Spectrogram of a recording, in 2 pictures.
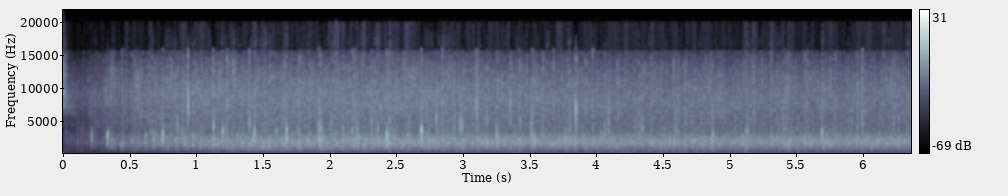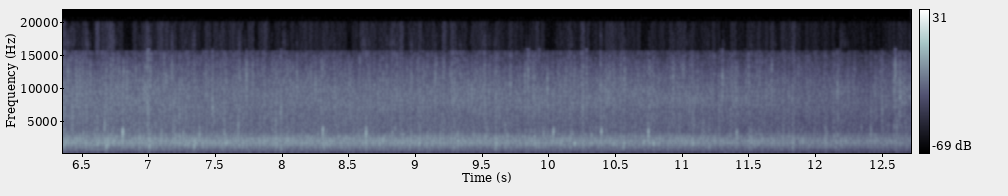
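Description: A large audience claps steadily at a university senior day ceremony welcoming the chancellor, a dense, even wash of applause sustained throughout without speech.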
